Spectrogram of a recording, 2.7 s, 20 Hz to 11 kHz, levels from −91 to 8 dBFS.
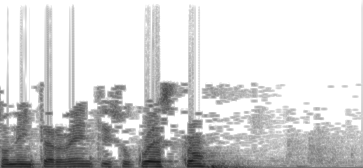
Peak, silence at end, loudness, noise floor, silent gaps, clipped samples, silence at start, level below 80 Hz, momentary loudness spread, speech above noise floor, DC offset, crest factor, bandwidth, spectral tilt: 0 dBFS; 0.85 s; -10 LUFS; -39 dBFS; none; 0.4%; 0 s; -32 dBFS; 9 LU; 30 dB; 3%; 12 dB; 5.8 kHz; -9 dB/octave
